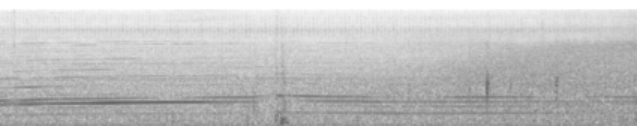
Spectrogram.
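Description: Mercedes-Benz convertible's power soft-top mechanism folding the fabric roof away: a steady motor whine with a single clunk about three seconds in, the whine dropping away near the end as the roof settles into the stowed position.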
